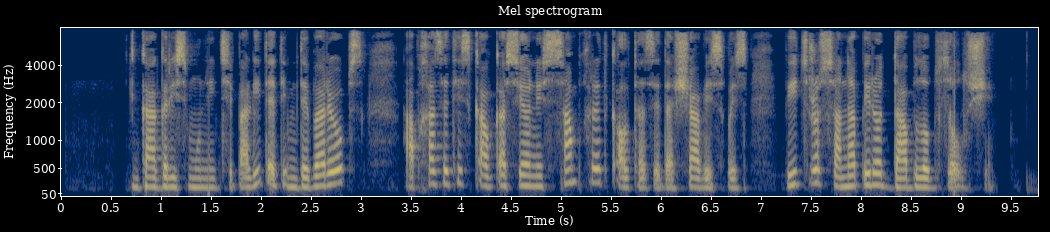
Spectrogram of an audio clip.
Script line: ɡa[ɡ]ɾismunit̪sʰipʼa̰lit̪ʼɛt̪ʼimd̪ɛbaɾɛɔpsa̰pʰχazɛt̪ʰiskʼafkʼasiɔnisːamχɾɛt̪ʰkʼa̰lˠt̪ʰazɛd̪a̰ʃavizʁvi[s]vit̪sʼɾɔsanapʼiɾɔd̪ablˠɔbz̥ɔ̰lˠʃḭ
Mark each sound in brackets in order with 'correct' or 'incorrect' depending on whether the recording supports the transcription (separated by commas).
correct, correct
